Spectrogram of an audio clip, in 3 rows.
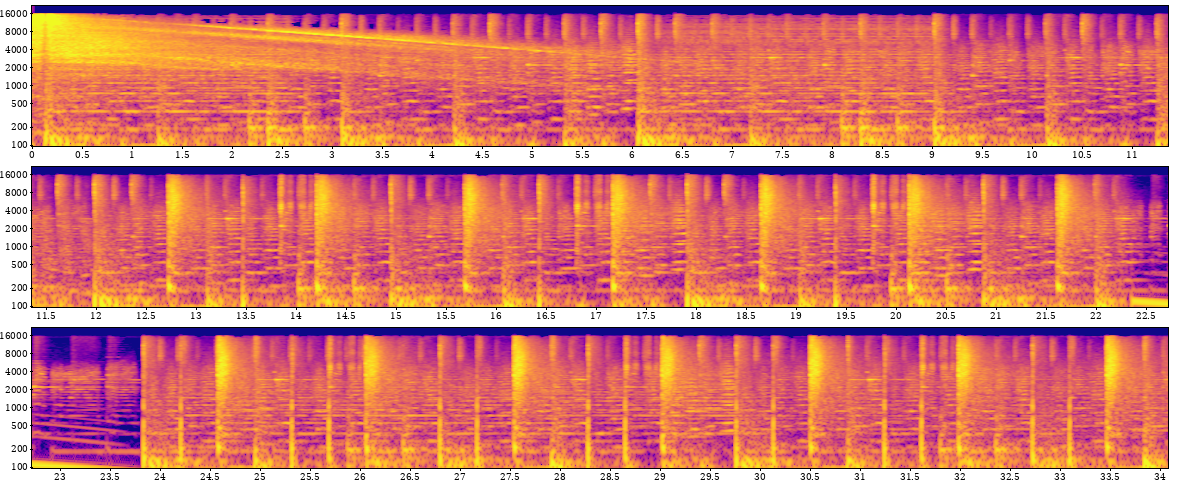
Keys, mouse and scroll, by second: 24.0 alt+click, 32.3 right click.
